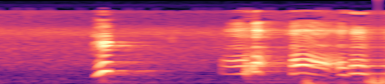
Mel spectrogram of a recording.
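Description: One sudden, high-pitched hiccup from a young child, followed by giggling and babbling sounds.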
